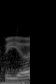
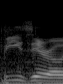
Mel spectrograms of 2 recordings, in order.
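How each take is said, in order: First: The second part is said as the letter O. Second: The second part is said as the number zero. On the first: The speaker calls it wrong. "not B O" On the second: The speaker calls it right. "Announce it B zero"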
